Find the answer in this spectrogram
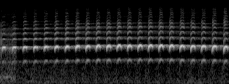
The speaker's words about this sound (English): That, of course, was the pileated woodpecker. That's the big one. That's the sound. That's the sound.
